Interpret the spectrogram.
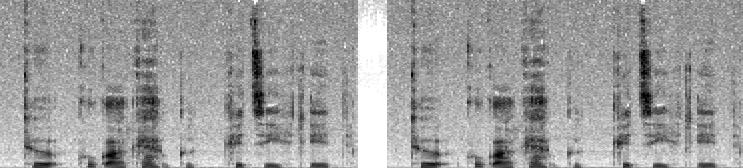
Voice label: We poured water into a cup, Kaska; Making Bannock

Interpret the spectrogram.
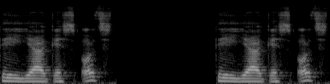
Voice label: They washed themselves, Kaska; Washing Dishes

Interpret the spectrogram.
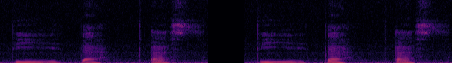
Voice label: You will fry chicken, Kaska; Making Bannock

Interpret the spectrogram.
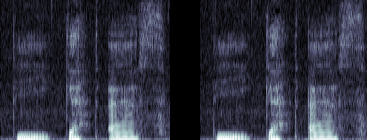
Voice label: Making Bannock They 2 are frying chicken, Kaska

